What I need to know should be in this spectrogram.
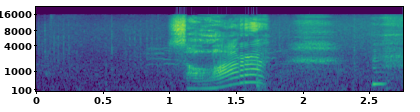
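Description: A young woman cries out in fright.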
